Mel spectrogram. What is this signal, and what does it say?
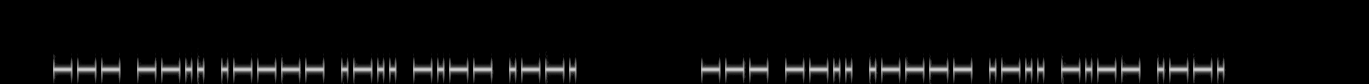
Morse code, heard as a keyed tone, about 20 wpm, 700 Hz. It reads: OZ1LYP OZ1LYP
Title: DXCC-100 Call Signs - 6 Characters - Repeated 3x - 20wpm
